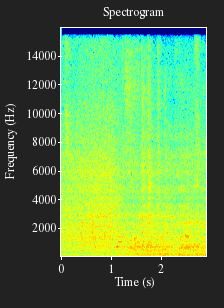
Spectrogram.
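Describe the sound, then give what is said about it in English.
A Manhattan-bound F subway train running via the E line from Forest Hills, 71st Avenue toward Jackson Heights, Roosevelt Avenue rolls along at steady speed, a loud continuous rumble and rushing roar, with the noise swelling slightly louder partway through. “This is a Manhattan-bound F train via the E line.”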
